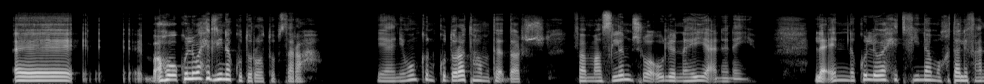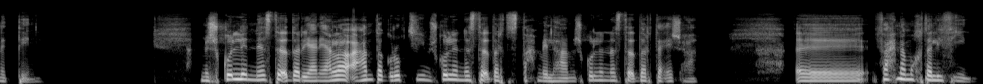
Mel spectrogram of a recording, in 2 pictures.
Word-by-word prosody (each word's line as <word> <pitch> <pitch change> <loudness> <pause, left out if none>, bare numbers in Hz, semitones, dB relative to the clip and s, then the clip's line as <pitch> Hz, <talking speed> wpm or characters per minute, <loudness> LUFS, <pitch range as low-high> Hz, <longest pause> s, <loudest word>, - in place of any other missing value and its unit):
آآ، 180 0 +6 0.8
هو 215 +1 +6
كُلّ 260 +3 +5
واحد 275 -3 +4
لينا 235 0 +6
قدراته 160 -8 -7
بصراحة، 70 -1 -7 0.5
يعني 155 +1 -7
ممكن 220 +2 -5
قدراتها 190 +1 0
ما 165 - -9
تقدرش، - - -5 0.2
فما 160 -1 -4
أظلمش 195 +7 0
وأقول 175 +1 -3
إن 165 -2 -3
هي 170 +2 -2
أنانيّة، 135 -3 -11 0.6
لأن 195 +1 0
كُلّ 220 +1 0
واحد 215 +1 0
فينا 205 0 -3
مختلف 185 -1 -3
عن 165 0 -7
التاني. 135 -4 -11 1.6
مش 175 -2 +4
كُلّ 230 +1 +5
الناس 215 -2 +2
تقدر 200 -3 +3
يعني 170 -1 +1
على 205 +4 +6
عن 210 +2 +4
تجربتي 210 +1 -2
مش 185 -3 -5
كُلّ 225 0 +2
الناس 200 -3 0
تقدر 185 - 0
تستحملها، 150 -5 -3
مش 150 0 -6
كُلّ 195 -1 -5
الناس 185 -1 -4
تقدر 175 - -2
تعيشها، 150 -3 -6 1.0
آآ، 80 0 0
فإحنا 240 +2 +2
مختلفين. 190 - -2
180 Hz, 140 wpm, -20 LUFS, 160-210 Hz, 1.6 s, آآ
